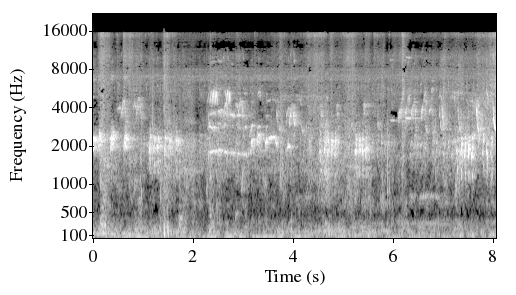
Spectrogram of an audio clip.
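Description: Small birds chirping and calling: many short, high notes overlapping, a little louder near the end.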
